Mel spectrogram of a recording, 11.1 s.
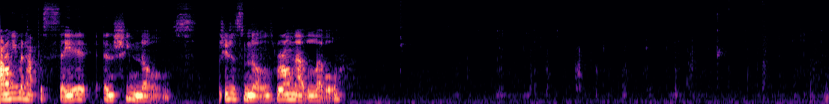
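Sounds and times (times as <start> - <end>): faint chewing: 5.9 - 11.0.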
